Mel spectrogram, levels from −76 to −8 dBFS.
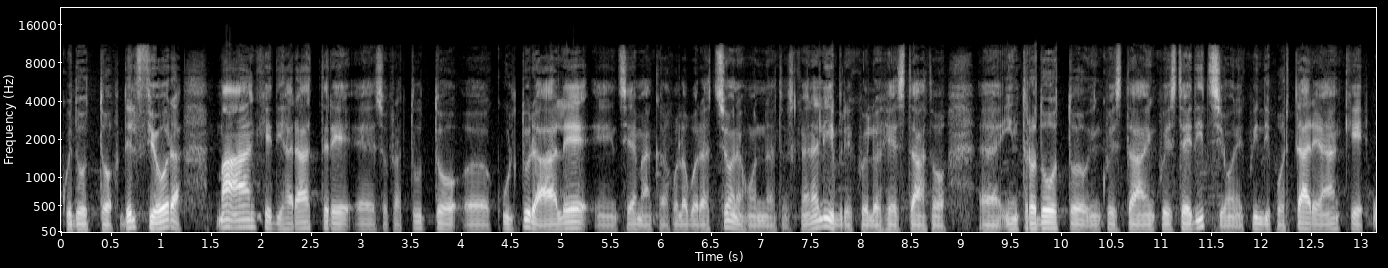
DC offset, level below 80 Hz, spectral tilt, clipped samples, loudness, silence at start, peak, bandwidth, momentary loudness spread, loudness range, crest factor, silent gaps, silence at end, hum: under 0.1%; -50 dBFS; -4 dB/octave; under 0.1%; -20 LUFS; 0.05 s; 0 dBFS; 12 kHz; 11 LU; 3 LU; 20 dB; none; 0.15 s; none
